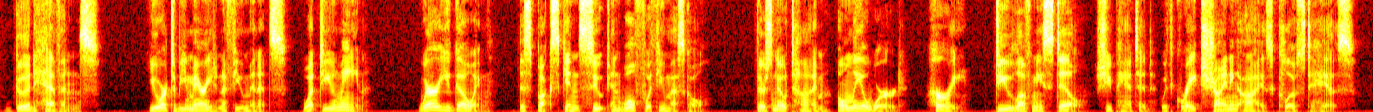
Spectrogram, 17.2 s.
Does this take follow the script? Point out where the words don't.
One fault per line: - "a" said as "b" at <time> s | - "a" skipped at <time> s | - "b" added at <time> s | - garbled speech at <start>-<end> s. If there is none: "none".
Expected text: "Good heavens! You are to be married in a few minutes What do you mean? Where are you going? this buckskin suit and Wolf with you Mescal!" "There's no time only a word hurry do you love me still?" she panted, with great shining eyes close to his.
none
